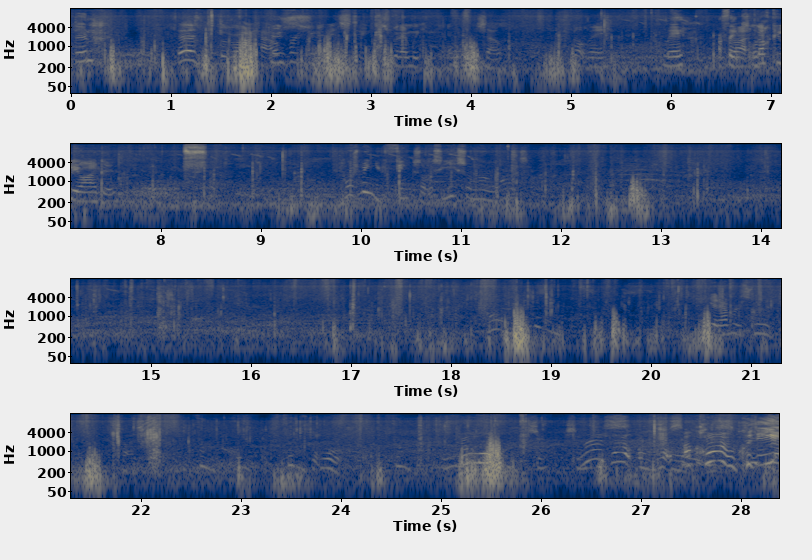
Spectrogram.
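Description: A boy talks close by, with animation.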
